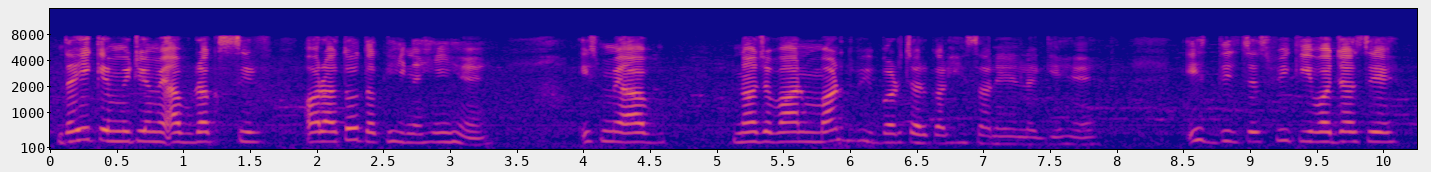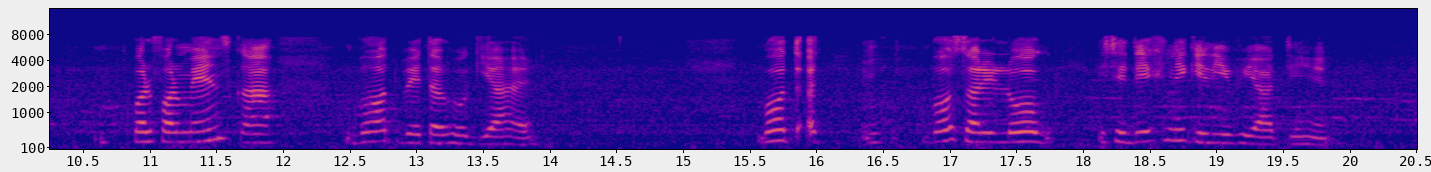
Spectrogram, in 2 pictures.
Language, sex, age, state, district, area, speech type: Urdu, female, 18-30, Bihar, Madhubani, rural, spontaneous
